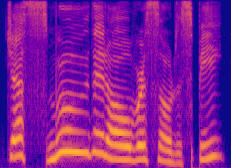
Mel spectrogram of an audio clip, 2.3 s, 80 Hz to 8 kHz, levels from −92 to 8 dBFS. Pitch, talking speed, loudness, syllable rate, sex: 270 Hz, 180 wpm, -14 LUFS, 3.7 syllables/s, female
